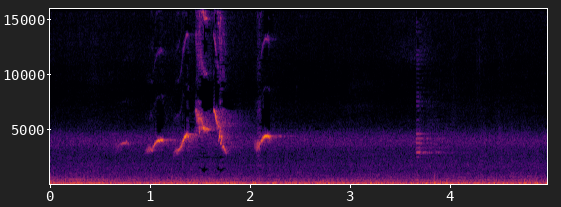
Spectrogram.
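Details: Coleiro from Paraíba gives a quick phrase of bright, high whistled notes with rising and falling slurs, ending after about one and a half seconds, then only a low background rumble remains.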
